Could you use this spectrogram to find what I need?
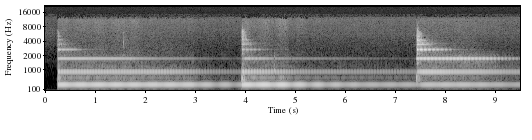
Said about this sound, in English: Emiko will ring the bell 3 times to start and 1 to end. In my tradition, that's how it goes. All right, here we go. 3 bells.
